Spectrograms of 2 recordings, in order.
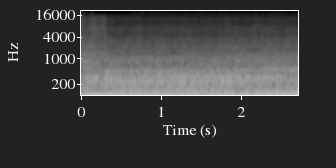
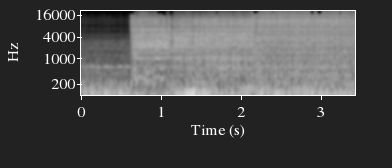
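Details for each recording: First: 1985 Chevy C20 V8 pickup, abandoned in storage 20 years: deep, steady, even idle with no misses. This is normal running after loose carburetor bolts were fixed, many vacuum leaks capped and the California emission equipment removed. It sounds much better. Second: 1985 Chevy C20 pickup, abandoned in storage 20 years, cranking with temporary battery hookups and spark confirmed: a click, then a sluggish, labouring churn with no catch. Slow cranking from a worn starter; the flywheel is good.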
